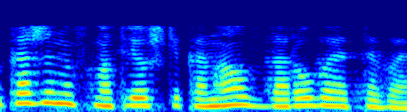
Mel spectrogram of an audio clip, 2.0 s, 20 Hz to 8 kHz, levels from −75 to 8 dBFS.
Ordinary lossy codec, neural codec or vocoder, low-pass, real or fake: AAC, 16 kbps; none; 7.2 kHz; real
